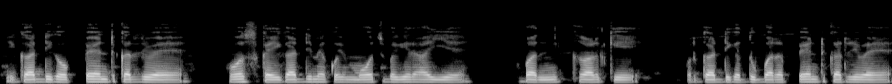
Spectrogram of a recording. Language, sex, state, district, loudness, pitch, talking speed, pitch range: Rajasthani, male, Rajasthan, Churu, -17 LUFS, 115 Hz, 175 wpm, 110-120 Hz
